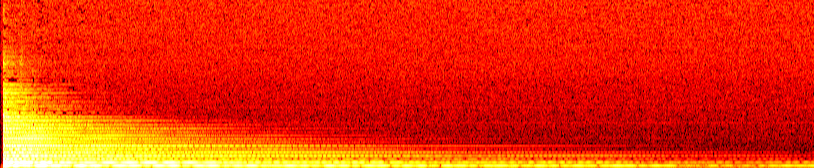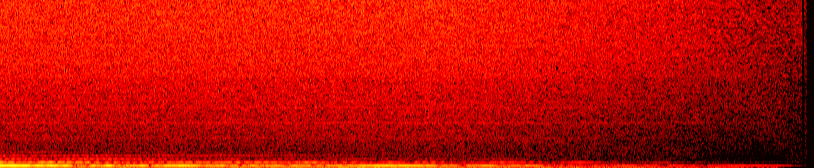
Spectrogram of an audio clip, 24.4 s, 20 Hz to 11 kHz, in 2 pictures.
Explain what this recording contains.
Recording of a Gerard-Adam piano, which hasn't been tuned in at least 50 years! The sustained sound is very nice though to use in layered compositions and especially when played for example partly or backwards.Also very nice to build your own detuned piano sampler. NOTICE that for example Gis means G-sharp also known as G#.
piano, sustain, horror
